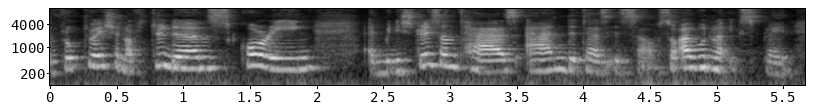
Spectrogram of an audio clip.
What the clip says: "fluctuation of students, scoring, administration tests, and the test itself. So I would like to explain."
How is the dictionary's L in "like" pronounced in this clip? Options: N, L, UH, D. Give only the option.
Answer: N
